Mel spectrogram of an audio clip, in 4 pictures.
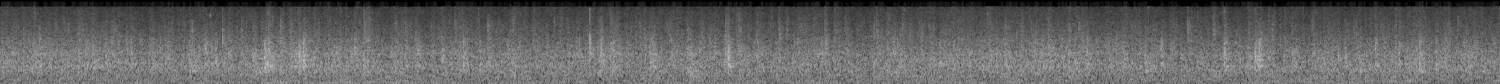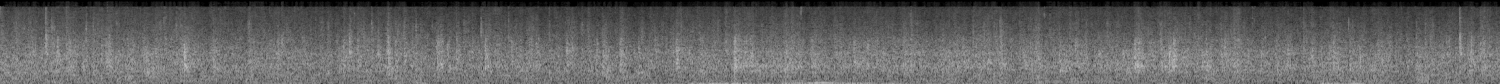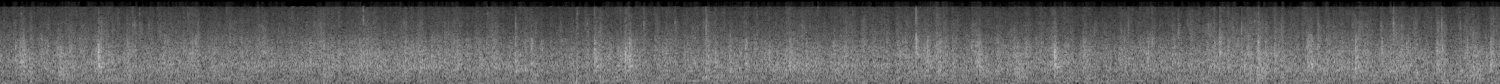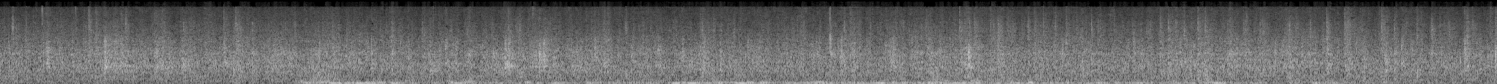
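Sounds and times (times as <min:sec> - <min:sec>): steady rain falling: 0:00.0 - 0:59.9
low rumble: 0:21.3 - 0:26.9, 0:48.0 - 0:58.8.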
